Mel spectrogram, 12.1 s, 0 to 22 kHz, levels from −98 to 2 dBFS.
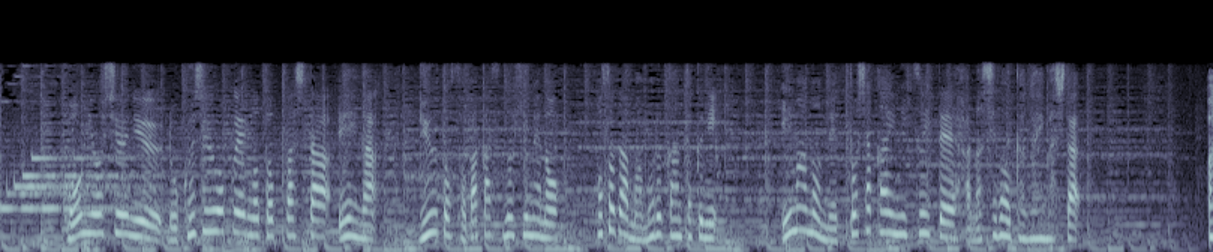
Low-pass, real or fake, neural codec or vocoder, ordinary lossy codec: none; real; none; none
